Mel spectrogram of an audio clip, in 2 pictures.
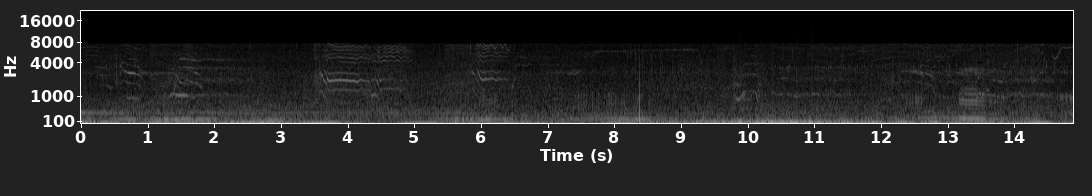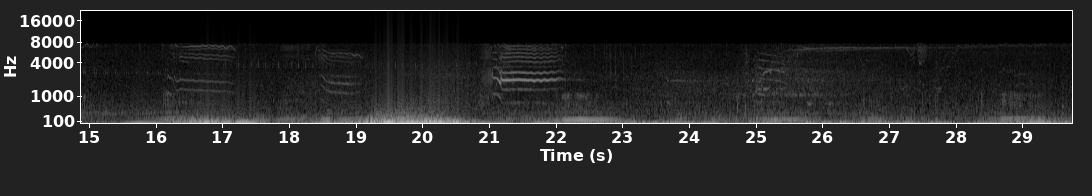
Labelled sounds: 0.0	1.9	killer whale, southern Alaska resident, 0.68 to 7.6 kHz
3.5	5.0	killer whale, southern Alaska resident, 0.91 to 8.0 kHz
5.4	6.8	killer whale, southern Alaska resident, 1.8 to 8.0 kHz
9.7	10.9	killer whale, southern Alaska resident, 0.71 to 8.0 kHz
11.8	12.9	killer whale, southern Alaska resident, 1.4 to 8.0 kHz
13.5	14.0	killer whale, southern Alaska resident, 0.73 to 2.6 kHz
16.0	17.3	killer whale, southern Alaska resident, 0.46 to 8.0 kHz
17.9	19.2	killer whale, southern Alaska resident, 0.57 to 8.0 kHz
20.8	22.3	killer whale, southern Alaska resident, 0.50 to 8.0 kHz
23.5	24.2	killer whale, southern Alaska resident, 0.59 to 2.7 kHz
24.9	25.5	killer whale, southern Alaska resident, 0.78 to 6.1 kHz
28.6	29.3	killer whale, southern Alaska resident, 0.43 to 3.3 kHz

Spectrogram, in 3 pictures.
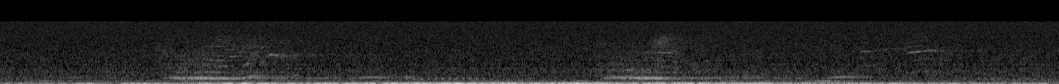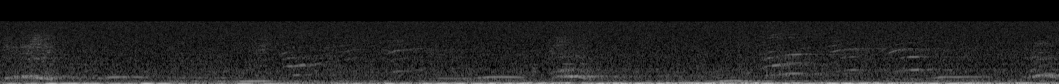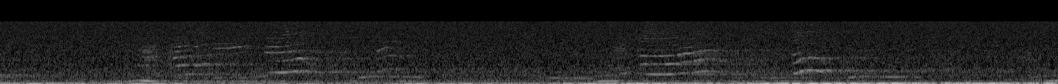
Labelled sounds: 8.6	9.4	humpback whale, 1.6 to 2.0 kHz
9.9	10.2	humpback whale, 1.9 to 2.3 kHz
13.4	14.9	humpback whale, 0.80 to 2.1 kHz
18.2	19.9	humpback whale, 0.80 to 2.1 kHz
22.9	24.3	humpback whale, 1.1 to 2.4 kHz
27.6	29.5	humpback whale, 0.90 to 3.5 kHz

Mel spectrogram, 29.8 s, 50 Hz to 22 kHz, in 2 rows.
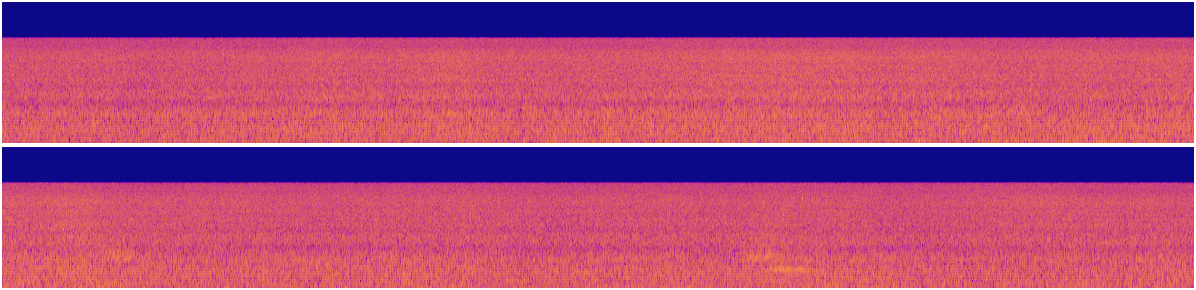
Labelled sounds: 16.2	16.5	humpback whale, 0.88 to 1.2 kHz

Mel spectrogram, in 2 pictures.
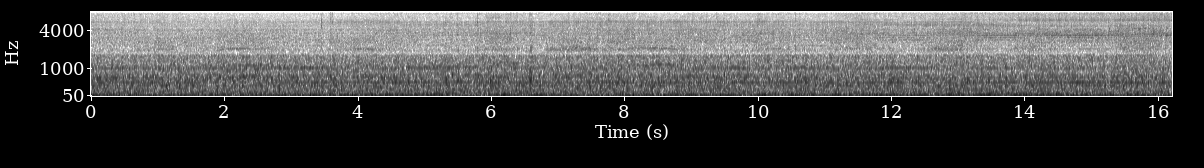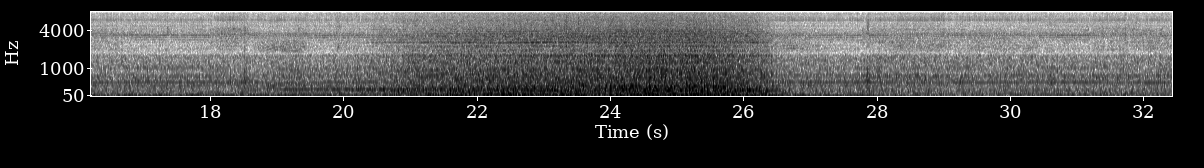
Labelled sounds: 18.7	19.5	vessel noise, 1.4 to 3.0 kHz

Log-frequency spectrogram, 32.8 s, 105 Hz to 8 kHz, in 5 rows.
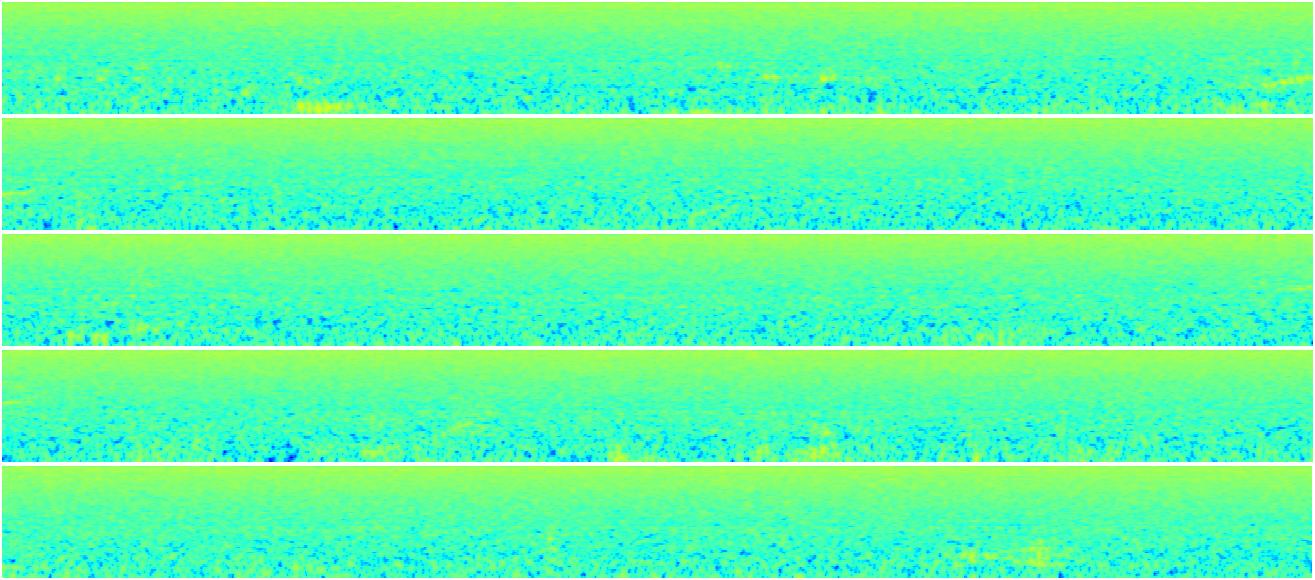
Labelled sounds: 19.5	19.8	humpback whale, 0.86 to 1.2 kHz

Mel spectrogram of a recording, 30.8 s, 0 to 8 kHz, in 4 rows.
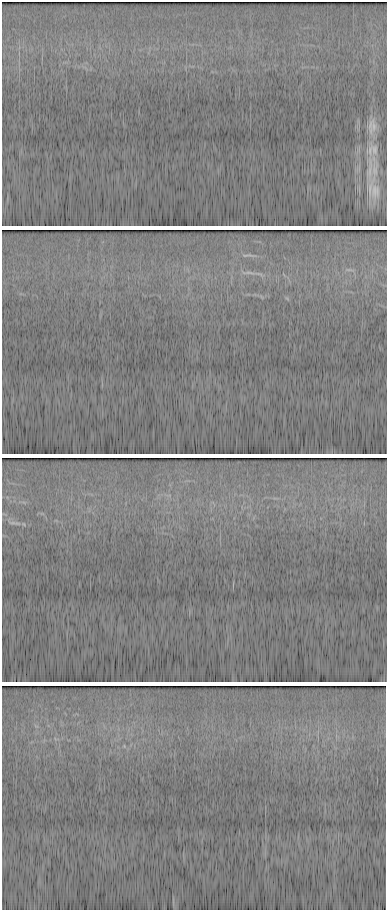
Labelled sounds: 1.2	1.9	Pacific white-sided dolphin, 3.3 to 3.9 kHz
3.6	4.0	Pacific white-sided dolphin, 3.3 to 4.8 kHz
5.9	6.3	Pacific white-sided dolphin, 5.7 to 5.8 kHz
7.2	7.5	croaking sound likely from a nearby submerged object, 1.3 to 1.7 kHz
10.7	10.9	Pacific white-sided dolphin, 3.3 to 3.5 kHz
12.3	13.1	Pacific white-sided dolphin, 3.3 to 8.0 kHz
15.2	17.3	Pacific white-sided dolphin, 2.7 to 6.9 kHz
19.0	19.3	Pacific white-sided dolphin, 5.7 to 6.0 kHz
20.1	21.0	Pacific white-sided dolphin, 4.7 to 5.1 kHz

